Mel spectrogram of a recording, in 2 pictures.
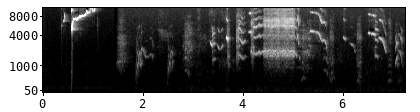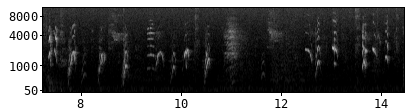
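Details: Capuchin monkey giving a busy run of short squeaks and chirps, many quick rising and falling notes, with a brief harsh burst near the middle and scattered clicks.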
